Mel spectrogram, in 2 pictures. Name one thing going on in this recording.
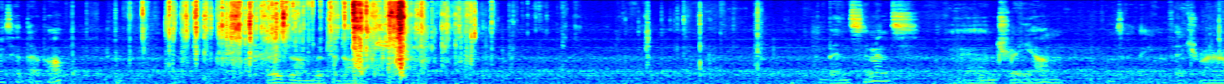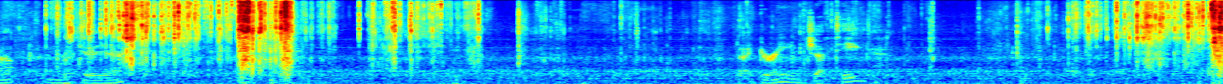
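Foil wrappers crinkle and rustle as packs are torn open.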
